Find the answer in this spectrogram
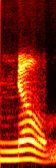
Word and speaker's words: gnome: Or if you have the word gnome, like a garden gnome that some people have on their front yards, we don't say the G, we only pronounce the N.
